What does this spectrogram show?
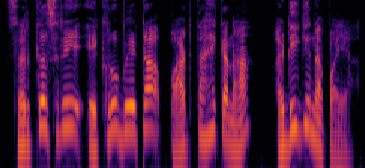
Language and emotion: Santali, surprised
